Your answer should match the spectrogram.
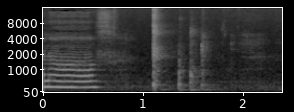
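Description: A woman's voice drawn out on one steady pitch for about half a second, then two sharp clicks about half a second apart.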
